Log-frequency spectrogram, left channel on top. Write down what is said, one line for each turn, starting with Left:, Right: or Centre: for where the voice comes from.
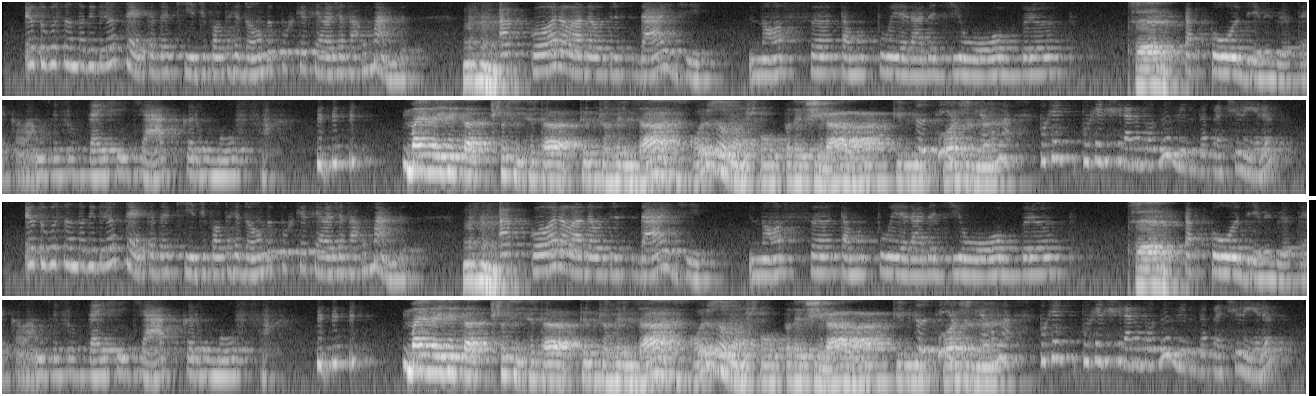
Right: eu tô gostando da biblioteca daqui de Volta Redonda, porque assim, ela já tá arrumada.
Left: uhum,
Right: Agora lá da outra cidade, nossa, tá uma poeirada de obra.
Left: sério.
Right: Tá podre a biblioteca lá, uns livros velhos cheios de ácaro, mofo. <laughs>
Left: Mas aí você tá, tipo assim, você tá tendo que organizar essas coisas
Right: Sim.
Left: ou não? Tipo, poder tirar lá, porque misericórdia,
Right: Tô tendo que
Left: né?
Right: arrumar. Porque, porque eles tiraram todos os livros da prateleira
